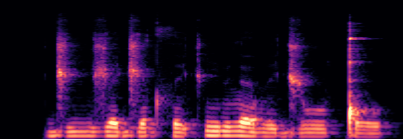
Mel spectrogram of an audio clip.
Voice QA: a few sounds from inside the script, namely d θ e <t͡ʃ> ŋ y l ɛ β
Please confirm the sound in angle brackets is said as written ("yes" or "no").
yes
